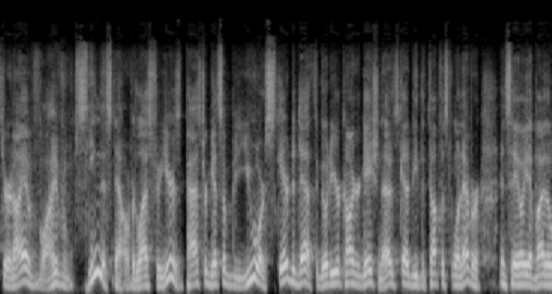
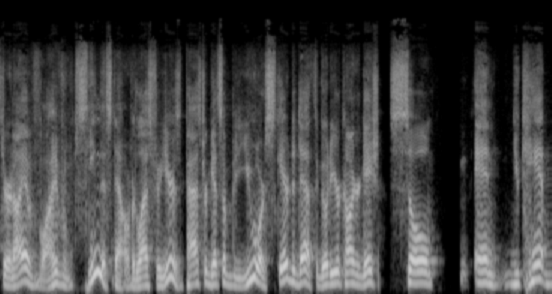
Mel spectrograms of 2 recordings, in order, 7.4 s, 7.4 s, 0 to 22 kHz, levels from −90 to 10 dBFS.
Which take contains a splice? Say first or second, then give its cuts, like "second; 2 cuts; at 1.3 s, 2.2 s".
second; 1 cut; at 5.0 s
